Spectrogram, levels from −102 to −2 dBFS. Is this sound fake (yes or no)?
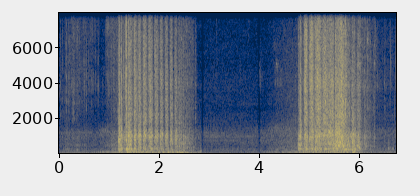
no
